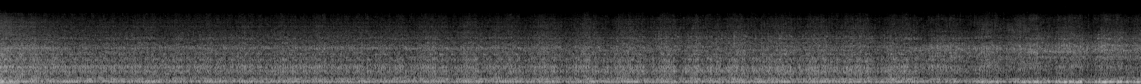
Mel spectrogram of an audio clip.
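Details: 2018 Honda CBR650F cold idle with an uneven, lumpy beat of about two pulses a second, wavering rather than steady; rough idle on cold start, cause unclear.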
